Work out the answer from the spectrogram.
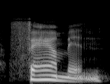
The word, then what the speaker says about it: famine: so magic wand wand famine two syllables famine feminine three syllables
